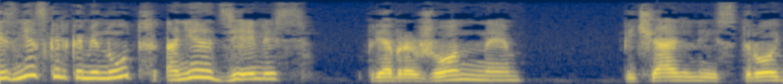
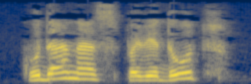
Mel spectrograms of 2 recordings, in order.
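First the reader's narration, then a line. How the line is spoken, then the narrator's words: Plain. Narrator (Russian): спросил Матвей Платоныч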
